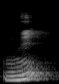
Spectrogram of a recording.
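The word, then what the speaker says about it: 二: Le 2, ça se prononce ni.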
